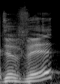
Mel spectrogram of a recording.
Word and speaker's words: De Witt: De Witt? De Witt is how you pronounce it in Dutch.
